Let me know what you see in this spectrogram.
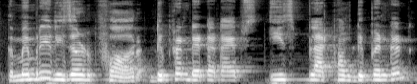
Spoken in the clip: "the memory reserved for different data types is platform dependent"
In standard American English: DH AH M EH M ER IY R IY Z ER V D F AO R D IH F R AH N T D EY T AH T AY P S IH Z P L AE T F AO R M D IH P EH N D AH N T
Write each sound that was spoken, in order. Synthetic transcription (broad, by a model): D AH M EH M ER IY R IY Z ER D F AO R D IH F R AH N T D EY T AH T AY P S IH Z P L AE T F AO R M D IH P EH N D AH N T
